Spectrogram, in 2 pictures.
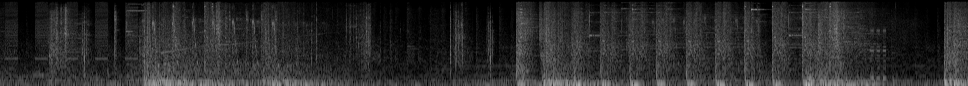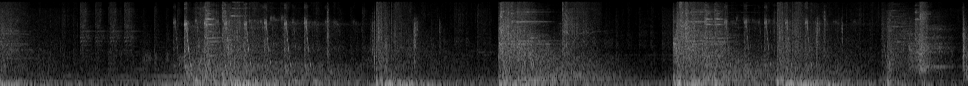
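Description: Sharp sniper rifle shots and gunfire bursts from a video game ring out at intervals, with mechanical clicks and thumps between them.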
